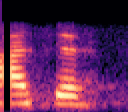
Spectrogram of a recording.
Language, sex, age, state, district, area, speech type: Kannada, female, 45-60, Karnataka, Tumkur, rural, conversation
